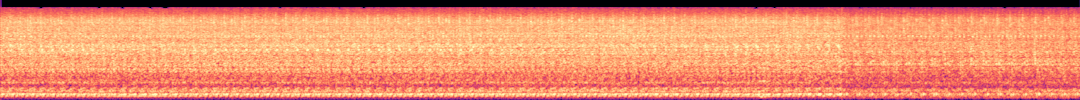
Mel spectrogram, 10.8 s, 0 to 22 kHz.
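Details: 2006 Toyota Solara (six-cylinder) idles with an uneven, lumpy beat about twice a second, a cylinder 1 misfire from a shorted ignition coil, diagnosed with an amp clamp on the ignition fuse.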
